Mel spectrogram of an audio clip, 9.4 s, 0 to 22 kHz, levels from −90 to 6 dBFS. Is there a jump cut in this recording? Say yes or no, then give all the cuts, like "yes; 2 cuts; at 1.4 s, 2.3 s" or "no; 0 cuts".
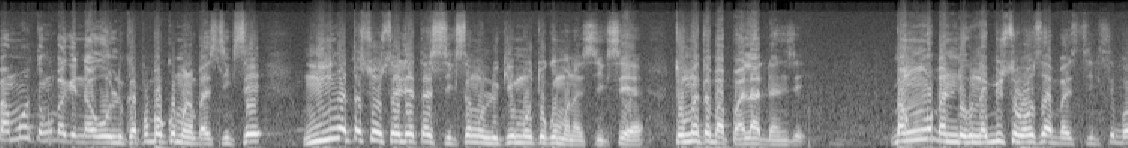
no; 0 cuts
